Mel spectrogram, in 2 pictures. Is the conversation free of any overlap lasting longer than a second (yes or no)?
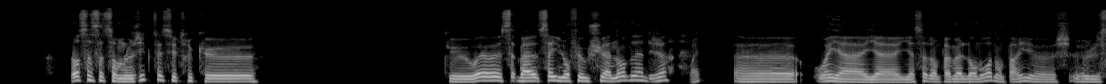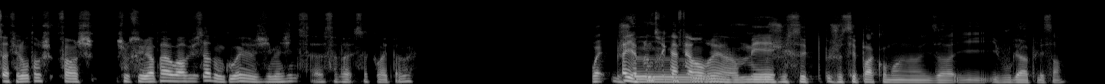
no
